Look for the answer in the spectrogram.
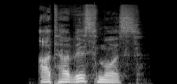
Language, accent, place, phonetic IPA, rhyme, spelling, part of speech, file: German, Germany, Berlin, [ataˈvɪsmʊs], -ɪsmʊs, Atavismus, noun, De-Atavismus.ogg
- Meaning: atavism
